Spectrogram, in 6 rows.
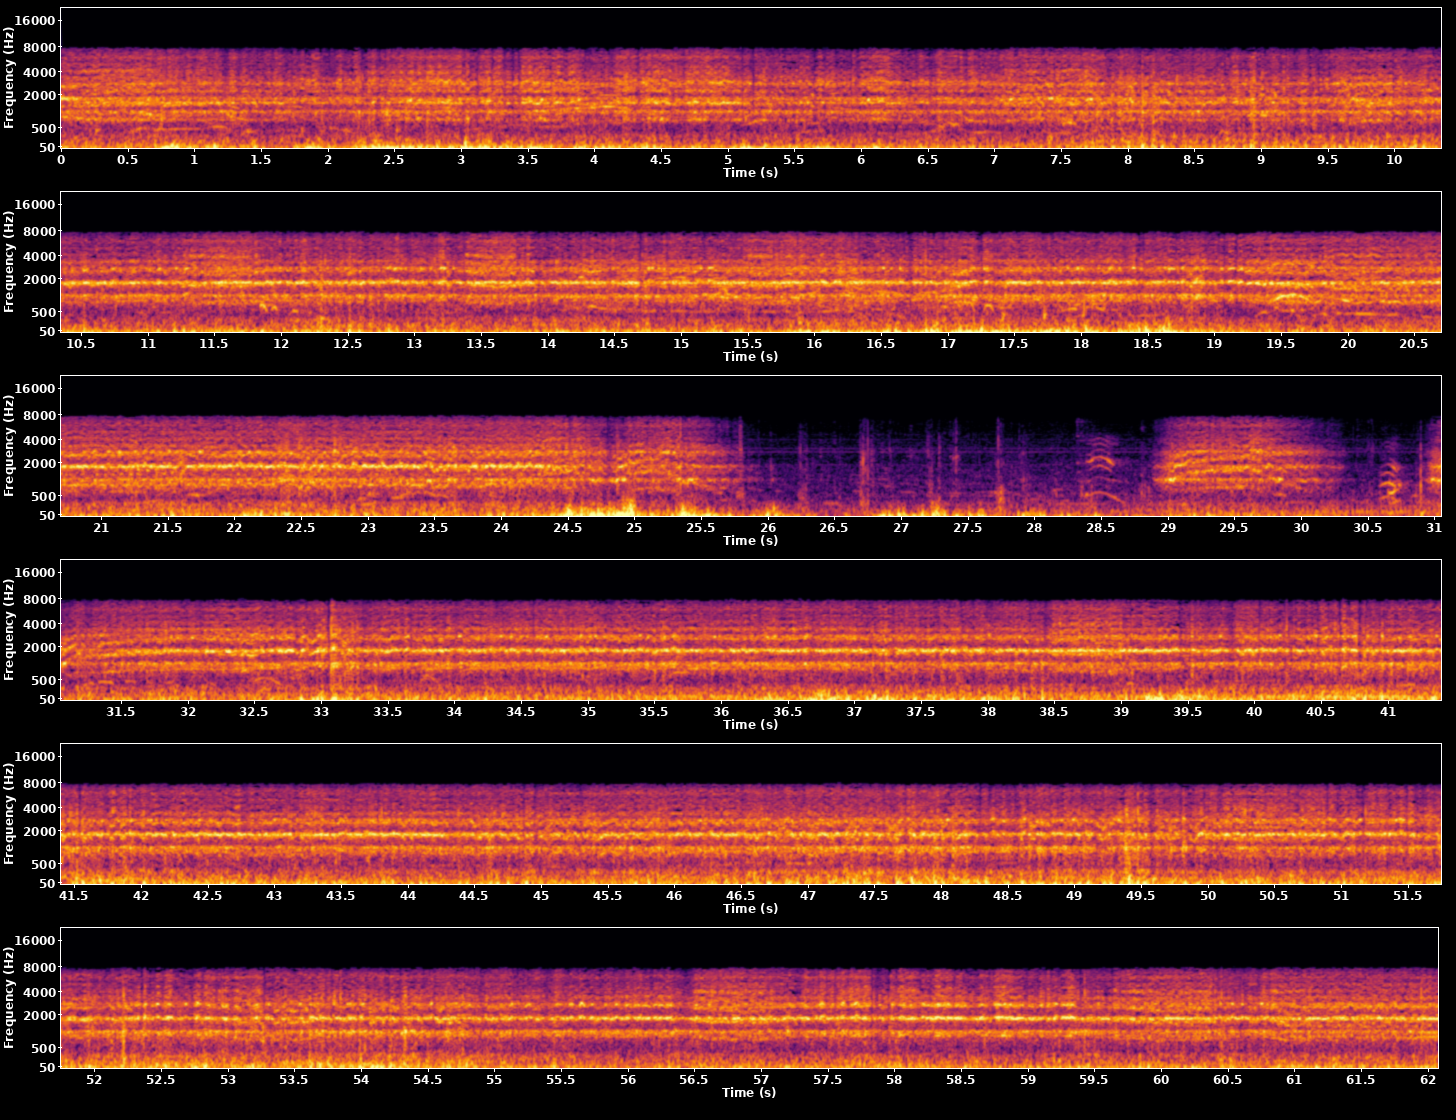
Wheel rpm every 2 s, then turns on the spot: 200, 200, 200, 190, 200, 220, 230, 230, 230, 230, 200, 190, 130, 0, 40, 80, 220, 230, 230, 230, 230, 220, 220, 220, 230, 220, 230, 230, 230, 230, 210.
none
